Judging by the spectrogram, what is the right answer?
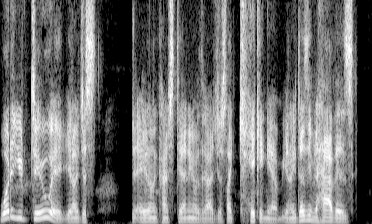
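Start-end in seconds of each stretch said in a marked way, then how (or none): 0.0-1.0 put-on very high, shrill screaming outburst. Retelling how the judge reacted to the beating: imitating the judge screaming. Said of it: "the judge is, like, screaming at him too".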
